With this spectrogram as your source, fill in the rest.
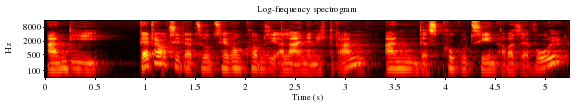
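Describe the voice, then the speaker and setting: A man sounds somewhat breathy, with audible room echo over a quiet background. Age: 50s. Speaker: physician explaining medical research; physician explaining medical news. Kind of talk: medical explainer video. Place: studio.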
